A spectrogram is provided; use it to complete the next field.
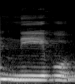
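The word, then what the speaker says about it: neighbour: भी साइलेंट हो गया और दोनों वावल भी साइलेंट है यहाँ पे। ठीक है, यहाँ पे हम इसको पढ़ते हैं नेबो।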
